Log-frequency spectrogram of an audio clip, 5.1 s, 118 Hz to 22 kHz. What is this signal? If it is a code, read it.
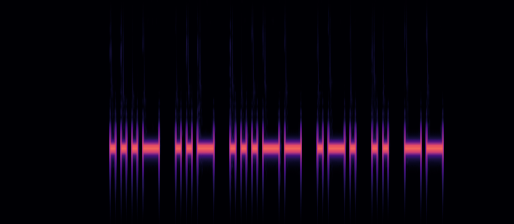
Morse code, heard as a keyed tone, about 21 wpm, 700 Hz. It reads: VU3RIM
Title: DXCC-100 Call Signs - 6 Characters - 22wpm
